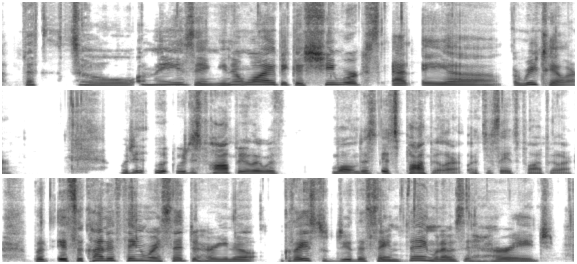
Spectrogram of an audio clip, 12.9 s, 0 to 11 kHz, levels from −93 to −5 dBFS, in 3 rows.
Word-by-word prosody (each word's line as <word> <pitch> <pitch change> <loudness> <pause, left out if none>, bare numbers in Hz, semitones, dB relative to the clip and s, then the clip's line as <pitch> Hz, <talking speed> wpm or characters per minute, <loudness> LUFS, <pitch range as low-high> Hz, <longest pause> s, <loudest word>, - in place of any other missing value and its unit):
That's 440 - -7 0.2
so 170 -2 -4
amazing. 205 -6 -2
You 185 - -4
know 215 0 -2
why? 230 +3 +4
Because 205 -4 0
she 245 +5 +9
works 215 -4 0
at 175 -1 +2
a, 165 -1 -2
uh 140 -2 -3
a 165 - -8
retailer, 240 +7 0 0.8
which 190 +2 -6
i - - -5 0.2
which 190 -1 -5
is 185 - +4
popular 195 -4 +2
with, 160 -1 -7 0.4
well, 160 -5 -1
this 165 -2 -4
it's 195 - +5
popular, - - 0
let's - - -13
just - - -3
say - - -6
it's - - -10
popular. - - -10 0.3
But 190 0 -2
it's 215 +1 +9
the 220 - +1
kind 245 +2 +3
of 250 - -1
thing 250 0 +2
where 205 - +2
I - - -1
said 210 +2 +2
to 205 - -1
her, 185 -1 -3
you 175 - -3
know 165 -2 -2 0.2
‘cause - - -7
I - - +6
used 230 -2 +3
to 195 - -4
do 180 +2 -2
the 175 +1 -4
same 155 -3 +1
thing 250 +7 0
when 180 - 0
I - - 0
was 150 - -1
at - - -5
her - - 0
age, 70 0 -2
190 Hz, 260 wpm, -25 LUFS, 165-215 Hz, 0.8 s, she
